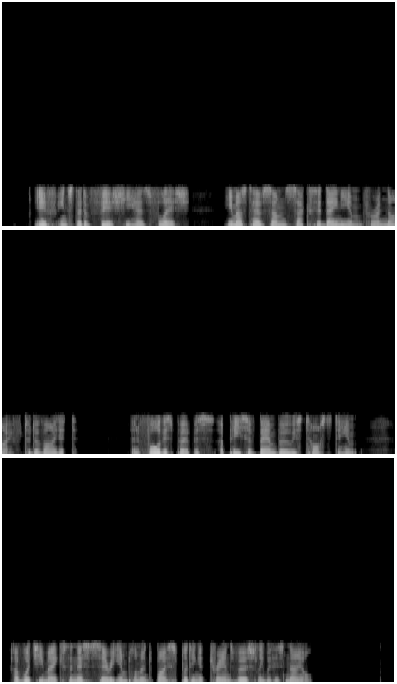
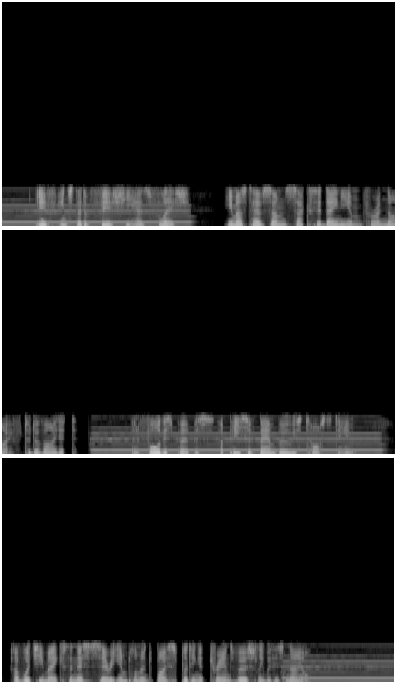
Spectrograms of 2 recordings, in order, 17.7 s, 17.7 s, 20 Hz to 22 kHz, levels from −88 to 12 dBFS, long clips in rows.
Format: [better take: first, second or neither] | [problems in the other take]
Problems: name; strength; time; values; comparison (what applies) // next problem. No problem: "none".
first | background sound (Wind instrument, woodwind instrument); 16 dB below the speech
